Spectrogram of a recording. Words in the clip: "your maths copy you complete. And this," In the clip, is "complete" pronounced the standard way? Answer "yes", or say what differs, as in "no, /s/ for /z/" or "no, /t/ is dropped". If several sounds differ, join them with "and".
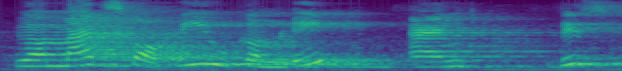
no, /p/ is dropped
